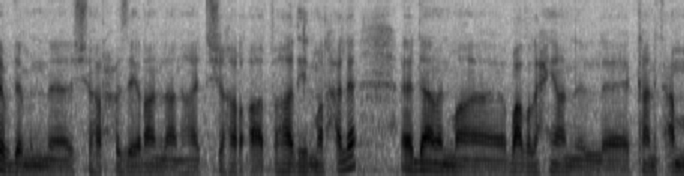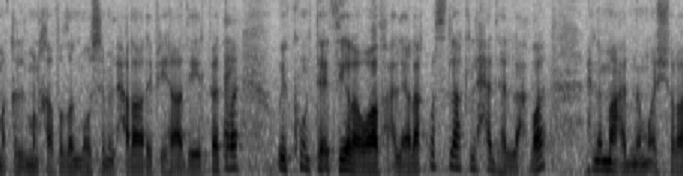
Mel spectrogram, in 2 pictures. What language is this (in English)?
Arabic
